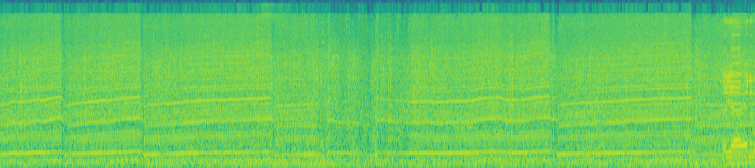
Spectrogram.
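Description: A Dodge SRT Tomahawk racing around the Nordschleife in a video game, its engine droning loud and continuous with pitch rising and falling through gear changes, while someone talks over it.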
